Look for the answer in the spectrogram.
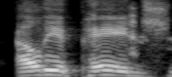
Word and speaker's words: Elliot Page: And so when Elliot Page, yes, I said it right. Fuck yeah. All right, cool. Elliot Page, you know.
